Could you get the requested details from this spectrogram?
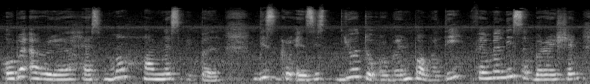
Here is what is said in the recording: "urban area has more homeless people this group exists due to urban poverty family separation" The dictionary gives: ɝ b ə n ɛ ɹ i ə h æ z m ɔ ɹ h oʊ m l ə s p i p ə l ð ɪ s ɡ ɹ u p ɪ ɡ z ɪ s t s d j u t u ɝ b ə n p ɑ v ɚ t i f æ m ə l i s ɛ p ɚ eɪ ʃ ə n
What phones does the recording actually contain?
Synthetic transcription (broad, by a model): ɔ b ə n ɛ ɹ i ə h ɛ s m ɔ h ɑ m l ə s p i p ə l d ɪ s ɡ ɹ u ɪ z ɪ s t d j u t u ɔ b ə n p ɑ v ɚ t i f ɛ m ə l i s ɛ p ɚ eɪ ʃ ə n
